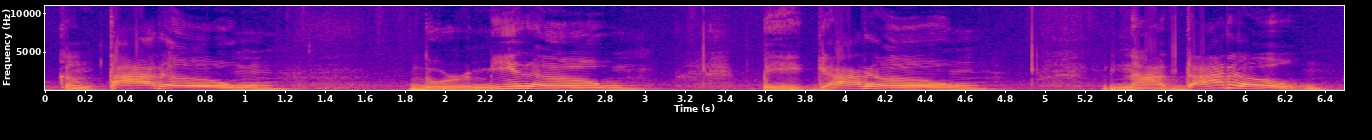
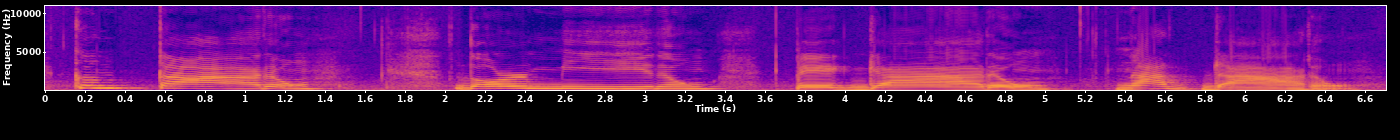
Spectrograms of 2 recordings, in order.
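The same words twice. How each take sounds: First: "cantarão, dormirão, pegarão, nadarão" said slowly, landing on the final RÃO; stress on final syllable. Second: "cantaram, dormiram, pegaram, nadaram" drawn out slowly, leaning on TA, MI, GA, DA; stress before last syllable. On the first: Teacher reading future-tense verbs to class, last syllable stressed. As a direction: stretch each word into a strong ending: cantaRÃO, dormiRÃO, pegaRÃO, nadaRÃO. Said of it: "Agora, vou para o futuro". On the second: Teacher reading past-tense verbs to class, penultimate syllable stressed. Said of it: "a sílaba forte sempre foi".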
